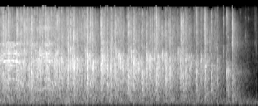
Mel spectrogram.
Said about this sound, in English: So let the people, let the redeem of the Lord, if you believe this is a season of praising, let the redeem of the Lord just clap your hands and give God some praise right now.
